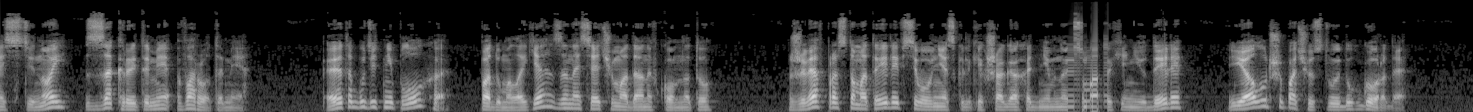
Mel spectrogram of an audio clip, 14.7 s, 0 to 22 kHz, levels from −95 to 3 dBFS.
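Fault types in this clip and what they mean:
Robotic sound from repeated short buffers: audio likely arrived too seldom, so the last slice, which fits a 5 ms buffer, was replayed through roughly 70 percent of 10.68 to 11.08 s. The real sound was skipped and replaced by a rigid, metallic 200 Hz buzz.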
